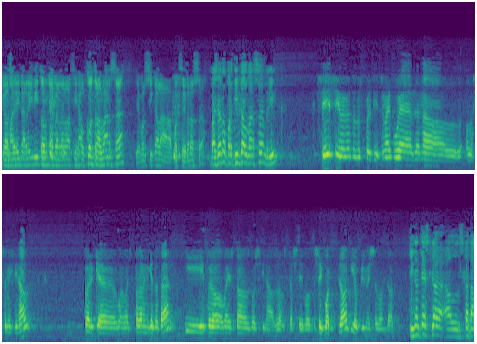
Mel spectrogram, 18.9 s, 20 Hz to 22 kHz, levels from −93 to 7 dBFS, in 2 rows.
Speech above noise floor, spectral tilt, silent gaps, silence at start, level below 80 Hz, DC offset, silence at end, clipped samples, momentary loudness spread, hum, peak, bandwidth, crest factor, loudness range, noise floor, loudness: 31 dB; -6 dB/octave; none; 0 s; -60 dBFS; under 0.1%; 0 s; under 0.1%; 11 LU; none; 0 dBFS; 6.6 kHz; 18 dB; 3 LU; -48 dBFS; -18 LUFS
